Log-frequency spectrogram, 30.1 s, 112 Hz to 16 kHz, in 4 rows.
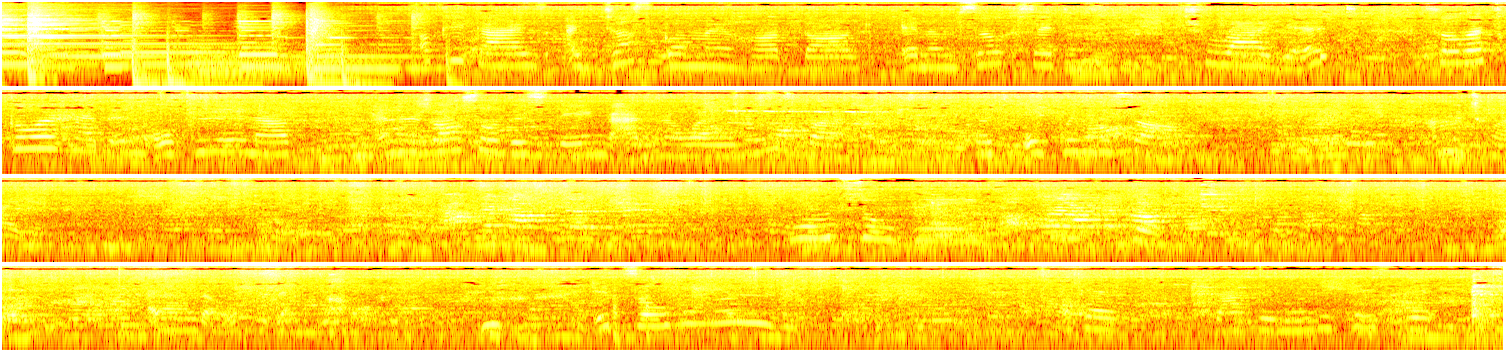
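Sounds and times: child's voice: 1.6 - 13.6, 14.6 - 15.4, 17.2 - 21.4, 23.3 - 24.3, 25.0 - 26.6, 27.8 - 30.0
girl talking: 1.6 - 15.5, 17.0 - 21.5, 23.3 - 24.3, 25.0 - 26.7, 27.8 - 30.0
plastic bag rustling: 2.2 - 5.3, 5.9 - 29.2.

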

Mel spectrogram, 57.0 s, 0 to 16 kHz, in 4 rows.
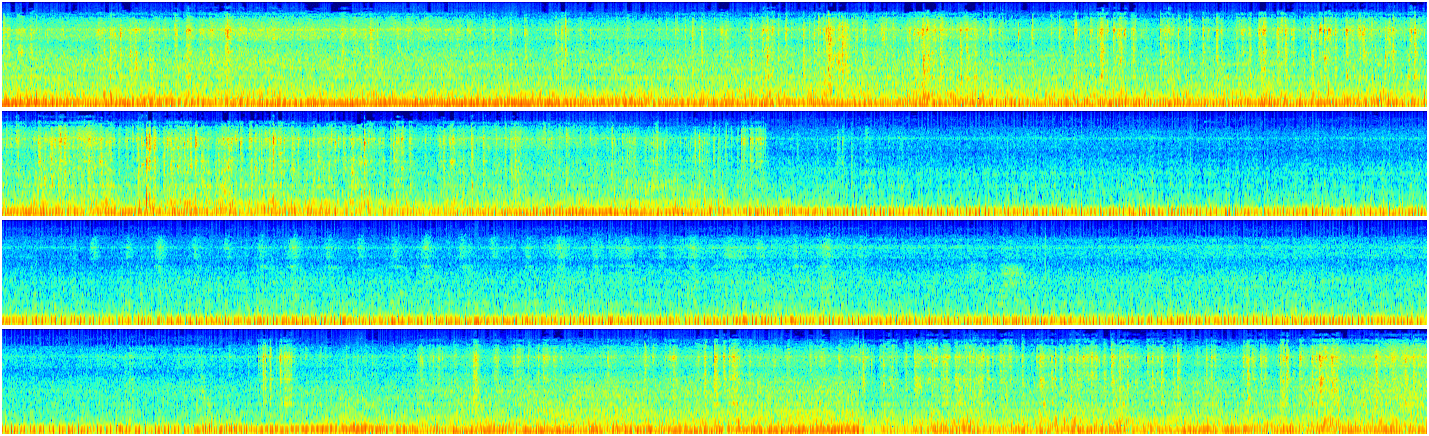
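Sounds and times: light clatter over rough ground: 0.0 - 57.0
off-road vehicle engine running: 0.0 - 57.0.

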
